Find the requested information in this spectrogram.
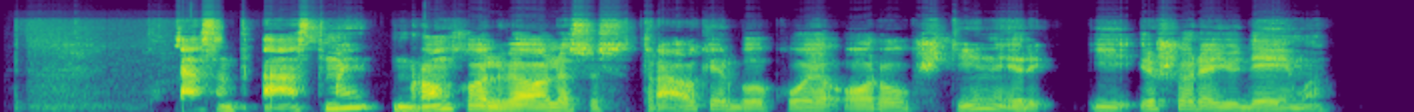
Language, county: Lithuanian, Vilnius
